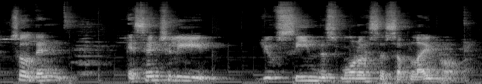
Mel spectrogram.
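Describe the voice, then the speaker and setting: A man's voice: a little high, expressive, measured pace, fairly bright tone. A man with an Indian accent interviewing a guest conversationally as a podcast host. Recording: roomy echo, faint guitar music underneath.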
